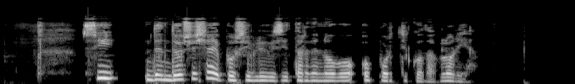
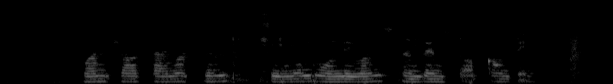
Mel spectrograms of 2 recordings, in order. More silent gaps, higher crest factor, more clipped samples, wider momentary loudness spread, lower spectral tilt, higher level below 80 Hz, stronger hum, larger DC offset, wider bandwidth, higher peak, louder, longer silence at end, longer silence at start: first, 1.24-1.44 s vs none; about the same, 16 dB vs 18 dB; neither; first, 17 LU vs 14 LU; second, -3 dB/octave vs -6 dB/octave; first, -56 dBFS vs -78 dBFS; neither; neither; second, 10 kHz vs 11.5 kHz; first, 0 dBFS vs -34 dBFS; first, -14 LUFS vs -51 LUFS; first, 1.05 s vs 0.3 s; second, 0.35 s vs 0.85 s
